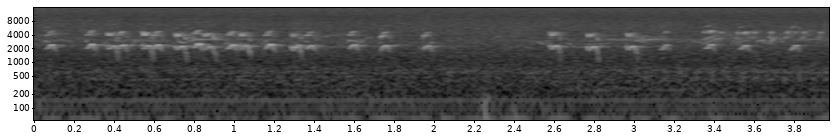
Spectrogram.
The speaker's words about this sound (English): Stop. Tooping by the wild bird again. Mostly the wild bird. Continuous toop.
